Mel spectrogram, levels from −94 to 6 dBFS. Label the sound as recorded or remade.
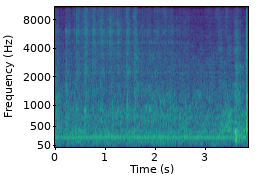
remade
